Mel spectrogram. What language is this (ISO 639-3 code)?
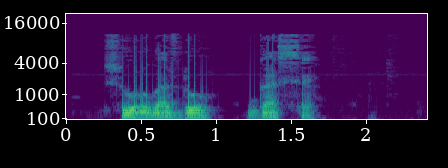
bba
